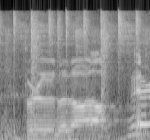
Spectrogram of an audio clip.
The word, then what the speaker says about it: blocador: 到嘅，佢係要 block 嘅 block 嘅多。 block 嘅多就係因為我哋不停喺現場咧喺度講嗰個 block 嘅多，即係 block 更多咯。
